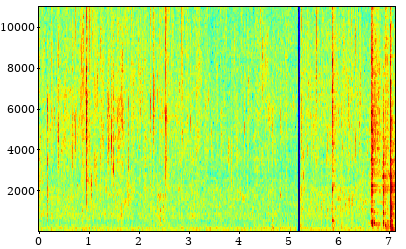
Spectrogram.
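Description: A pot of squash, pork and string-bean stew simmering in a pan, faint bubbling with scattered small pops while it is stirred with a spatula. A brief louder sound near the end.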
